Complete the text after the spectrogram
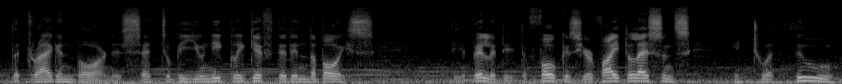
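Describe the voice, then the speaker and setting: A man plays a lordly fantasy game ruler, grave and full of authority. He speaks in a measured, weighty way at a medium pitch, with music clearly behind him. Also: close to an everyday voice. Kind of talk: fantasy video game acting.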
